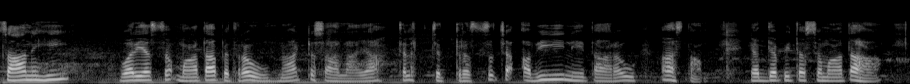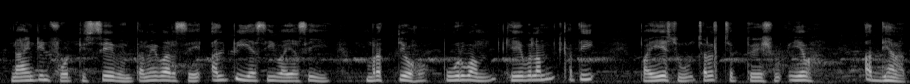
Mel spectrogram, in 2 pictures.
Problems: constant background noise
